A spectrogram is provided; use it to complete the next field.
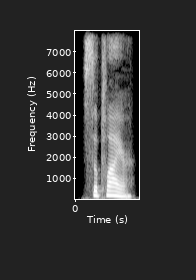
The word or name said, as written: supplier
